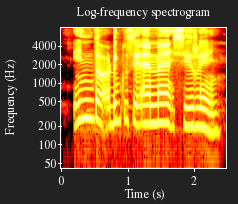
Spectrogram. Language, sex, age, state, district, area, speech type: Santali, female, 45-60, West Bengal, Purulia, rural, spontaneous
